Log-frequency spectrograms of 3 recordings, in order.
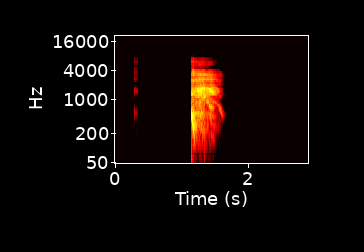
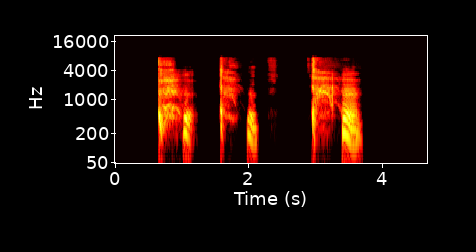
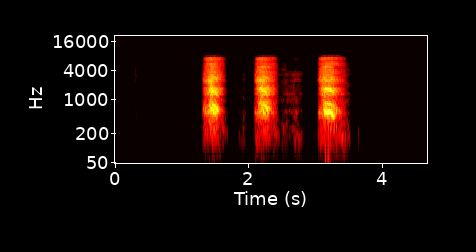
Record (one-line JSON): {"cough_length": "2.9 s", "cough_amplitude": 28657, "cough_signal_mean_std_ratio": 0.29, "three_cough_length": "4.7 s", "three_cough_amplitude": 32767, "three_cough_signal_mean_std_ratio": 0.36, "exhalation_length": "4.7 s", "exhalation_amplitude": 27232, "exhalation_signal_mean_std_ratio": 0.29, "survey_phase": "beta (2021-08-13 to 2022-03-07)", "age": "45-64", "gender": "Female", "wearing_mask": "No", "symptom_cough_any": true, "symptom_runny_or_blocked_nose": true, "symptom_sore_throat": true, "symptom_onset": "6 days", "smoker_status": "Never smoked", "respiratory_condition_asthma": true, "respiratory_condition_other": false, "recruitment_source": "REACT", "submission_delay": "2 days", "covid_test_result": "Negative", "covid_test_method": "RT-qPCR", "influenza_a_test_result": "Unknown/Void", "influenza_b_test_result": "Unknown/Void"}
